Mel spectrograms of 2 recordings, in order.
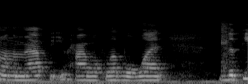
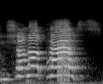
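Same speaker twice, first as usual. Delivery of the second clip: very high-pitched, shrill, very loud voice; 11 semitones higher, 14 dB louder than usual. Voicing a face that appears in a door, speaking to a player: door face speaking. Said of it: "a face appears in the door itself, and it just looks at you and goes".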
